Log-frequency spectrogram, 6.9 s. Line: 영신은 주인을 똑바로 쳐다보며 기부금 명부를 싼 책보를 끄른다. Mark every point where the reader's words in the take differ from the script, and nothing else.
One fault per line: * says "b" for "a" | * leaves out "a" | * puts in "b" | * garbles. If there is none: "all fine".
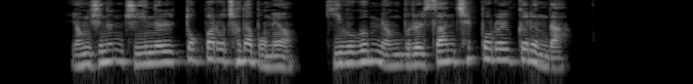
all fine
